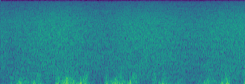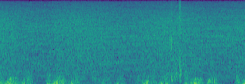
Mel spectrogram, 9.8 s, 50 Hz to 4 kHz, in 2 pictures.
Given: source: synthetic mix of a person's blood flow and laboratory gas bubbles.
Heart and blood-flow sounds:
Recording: Doppler ultrasound of blood flow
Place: precordium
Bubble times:
8.25-8.55 s: bubbles
From the record:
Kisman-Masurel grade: 221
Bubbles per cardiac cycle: several, 3 to 8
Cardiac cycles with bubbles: 10 to 50%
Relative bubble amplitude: barely perceptible (0.100 to 0.250)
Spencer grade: 2 (many but less than half of the cardiac periods contain bubble signals, singularly or in groups)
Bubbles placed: anywhere in the cardiac cycle

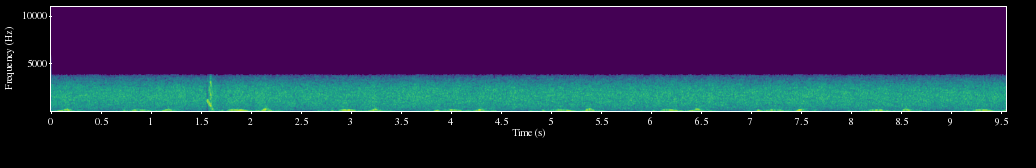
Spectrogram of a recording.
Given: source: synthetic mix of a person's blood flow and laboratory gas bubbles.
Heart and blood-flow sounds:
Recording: Doppler ultrasound of blood flow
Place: precordium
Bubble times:
1.53-1.68 s: bubbles
From the record:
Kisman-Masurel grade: 113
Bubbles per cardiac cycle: 1 to 2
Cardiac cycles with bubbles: 1 to 10%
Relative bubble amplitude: loud (0.450 to 0.775)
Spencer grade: 1 (occasional bubble signal discernible with the cardiac motion signal, with majority of cardiac periods free of bubbles)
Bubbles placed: only in the low amplitude regions of the cardiac cycle

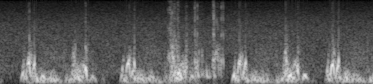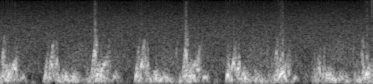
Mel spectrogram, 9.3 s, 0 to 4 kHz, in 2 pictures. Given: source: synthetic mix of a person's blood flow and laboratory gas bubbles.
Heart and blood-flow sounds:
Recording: Doppler ultrasound of blood flow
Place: precordium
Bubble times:
2.10-2.83 s: bubbles
From the record:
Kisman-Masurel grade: 213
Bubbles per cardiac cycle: several, 3 to 8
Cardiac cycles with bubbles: 1 to 10%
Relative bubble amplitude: loud (0.450 to 0.775)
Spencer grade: 1 (occasional bubble signal discernible with the cardiac motion signal, with majority of cardiac periods free of bubbles)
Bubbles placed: only in the low amplitude regions of the cardiac cycle

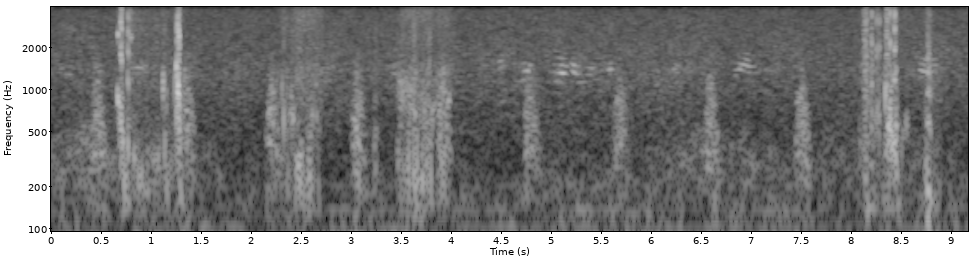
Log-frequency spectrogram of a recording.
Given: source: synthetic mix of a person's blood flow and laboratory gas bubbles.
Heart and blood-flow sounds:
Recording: Doppler ultrasound of blood flow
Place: subclavian vein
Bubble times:
0.62-1.35 s: bubbles
2.27-2.71 s: bubbles
3.21-3.27 s: bubbles
3.44-4.01 s: bubbles
8.07-8.58 s: bubbles
8.72-8.88 s: bubbles
From the record:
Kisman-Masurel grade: 332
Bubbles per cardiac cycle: rolling drumbeat, 9 or more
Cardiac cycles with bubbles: 50 to 99%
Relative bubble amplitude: moderate (0.250 to 0.450)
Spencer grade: 3 (all of the cardiac periods contain showers or single bubble signals, but not dominating or overriding the cardiac motion signals)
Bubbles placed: anywhere in the cardiac cycle

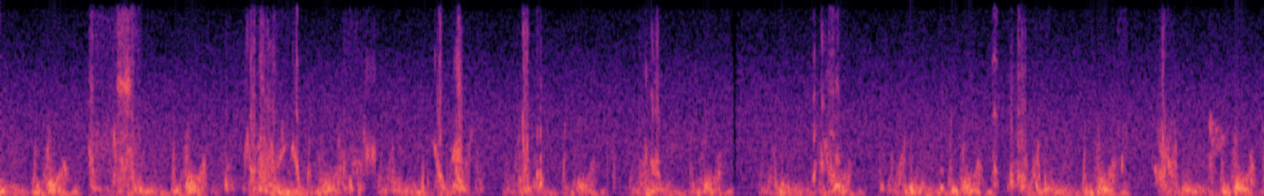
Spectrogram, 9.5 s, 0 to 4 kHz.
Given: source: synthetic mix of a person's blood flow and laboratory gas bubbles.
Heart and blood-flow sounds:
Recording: Doppler ultrasound of blood flow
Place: precordium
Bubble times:
0.65-1.08 s: bubbles
1.65-1.78 s: bubbles
1.80-2.30 s: bubbles
2.52-2.85 s: bubbles
3.22-3.64 s: bubbles
3.87-4.11 s: bubbles
4.78-5.06 s: bubbles
6.07-6.32 s: bubbles
6.58-6.65 s: bubbles
6.89-6.95 s: bubbles
7.03-7.10 s: bubbles
7.42-7.49 s: bubbles
7.54-7.88 s: bubbles
8.38-8.46 s: bubbles
8.63-8.81 s: bubbles
9.05-9.21 s: bubbles
9.46-9.48 s: bubbles
From the record:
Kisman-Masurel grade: 232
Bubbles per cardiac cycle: several, 3 to 8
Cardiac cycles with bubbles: 50 to 99%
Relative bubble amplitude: moderate (0.250 to 0.450)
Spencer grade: 3 (all of the cardiac periods contain showers or single bubble signals, but not dominating or overriding the cardiac motion signals)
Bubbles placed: only in the low amplitude regions of the cardiac cycle

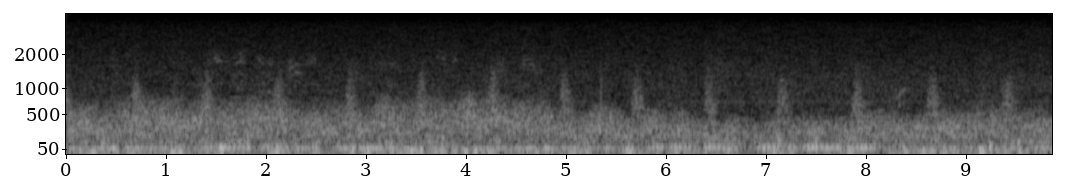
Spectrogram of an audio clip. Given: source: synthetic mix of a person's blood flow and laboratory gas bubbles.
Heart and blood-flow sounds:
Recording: Doppler ultrasound of blood flow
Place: subclavian vein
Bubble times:
no bubbles
From the record:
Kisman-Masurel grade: 000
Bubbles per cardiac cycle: 0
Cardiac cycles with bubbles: 0%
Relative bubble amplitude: no bubbles discernible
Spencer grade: 0 (complete lack of bubble signals)

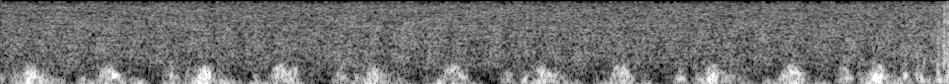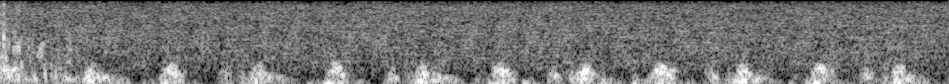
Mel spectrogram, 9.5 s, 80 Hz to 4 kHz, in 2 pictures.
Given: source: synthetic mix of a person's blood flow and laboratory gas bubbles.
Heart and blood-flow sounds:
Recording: Doppler ultrasound of blood flow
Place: precordium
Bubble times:
4.48-5.12 s: bubbles
From the record:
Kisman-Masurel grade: 211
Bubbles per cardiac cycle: several, 3 to 8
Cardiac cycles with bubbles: 1 to 10%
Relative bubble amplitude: barely perceptible (0.100 to 0.250)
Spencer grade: 1 (occasional bubble signal discernible with the cardiac motion signal, with majority of cardiac periods free of bubbles)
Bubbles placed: only in the low amplitude regions of the cardiac cycle

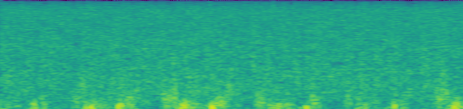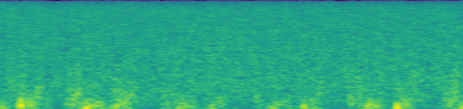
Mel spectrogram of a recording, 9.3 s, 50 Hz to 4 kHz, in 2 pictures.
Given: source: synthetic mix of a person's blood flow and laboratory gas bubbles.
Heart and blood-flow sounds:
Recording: Doppler ultrasound of blood flow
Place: precordium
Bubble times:
no bubbles
From the record:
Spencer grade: 0 (complete lack of bubble signals)

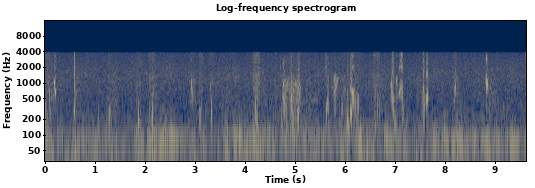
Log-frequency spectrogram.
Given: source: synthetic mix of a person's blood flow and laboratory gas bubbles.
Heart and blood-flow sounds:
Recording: Doppler ultrasound of blood flow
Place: subclavian vein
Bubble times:
0.00-0.24 s: bubbles
0.56-0.64 s: bubbles
1.26-1.36 s: bubbles
1.83-1.93 s: bubbles
2.06-2.20 s: bubbles
2.89-2.99 s: bubbles
3.06-3.17 s: bubbles
3.29-3.38 s: bubbles
4.17-4.29 s: bubbles
4.70-5.15 s: bubbles
5.58-6.31 s: bubbles
6.56-6.69 s: bubbles
6.89-7.19 s: bubbles
7.52-7.68 s: bubbles
8.16-8.24 s: bubbles
8.79-8.89 s: bubbles
9.59-9.64 s: bubbles
From the record:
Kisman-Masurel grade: 243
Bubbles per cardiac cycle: several, 3 to 8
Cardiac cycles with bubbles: 100%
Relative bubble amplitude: loud (0.450 to 0.775)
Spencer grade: 3 (all of the cardiac periods contain showers or single bubble signals, but not dominating or overriding the cardiac motion signals)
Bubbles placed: anywhere in the cardiac cycle

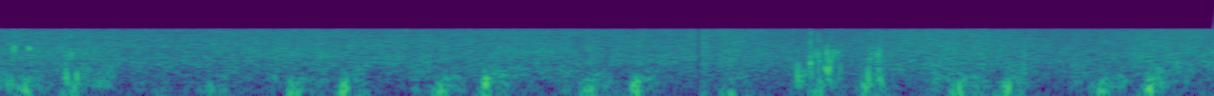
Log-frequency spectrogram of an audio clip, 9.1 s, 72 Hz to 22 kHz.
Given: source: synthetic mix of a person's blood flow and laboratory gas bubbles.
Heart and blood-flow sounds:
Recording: Doppler ultrasound of blood flow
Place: precordium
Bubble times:
0.00-0.15 s: bubbles
0.19-0.28 s: bubbles
0.45-0.85 s: bubbles
5.93-6.31 s: bubbles
6.47-6.65 s: bubbles
9.09-9.11 s: bubbles
From the record:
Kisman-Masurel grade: 222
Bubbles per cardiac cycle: several, 3 to 8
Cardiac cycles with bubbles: 10 to 50%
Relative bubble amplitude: moderate (0.250 to 0.450)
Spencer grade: 2 (many but less than half of the cardiac periods contain bubble signals, singularly or in groups)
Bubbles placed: anywhere in the cardiac cycle

